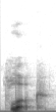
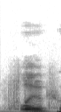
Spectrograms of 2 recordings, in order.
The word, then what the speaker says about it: Fluke: Fluck, actually. She pronounces it Fluck. Former Speaker Pelosi pronounces it Fluke, which is how it's spelled, but Fluck is how she said it, so we're going to go with that.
